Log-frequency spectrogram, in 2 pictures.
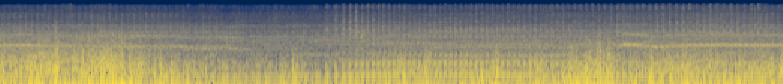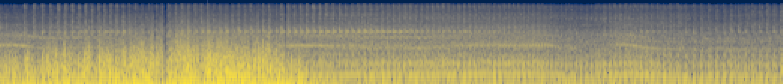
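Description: Motorcycle engine running steadily while riding on a dirt track, with heavy wind buffeting on the microphone. The wind is loudest at the start and again around six to seven seconds in.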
